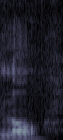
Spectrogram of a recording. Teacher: জিহ্বার অগ্রভাগকে মুখের মাঝামাঝি দন্তমূলে ঠেকিয়ে রেখে জিহ্বার মূল দুই পাশ দিয়ে বায়ু নিঃসৃত হয় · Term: পার্শ্বিক ধ্বনি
